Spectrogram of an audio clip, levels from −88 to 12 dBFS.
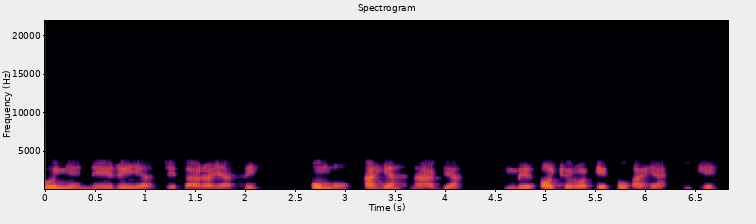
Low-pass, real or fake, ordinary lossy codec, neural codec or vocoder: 3.6 kHz; fake; none; codec, 16 kHz, 4 kbps, FreqCodec, larger model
